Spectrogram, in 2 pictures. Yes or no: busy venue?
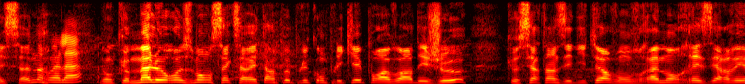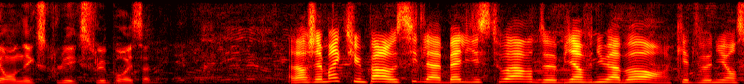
yes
